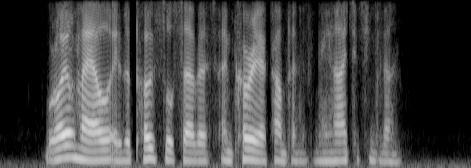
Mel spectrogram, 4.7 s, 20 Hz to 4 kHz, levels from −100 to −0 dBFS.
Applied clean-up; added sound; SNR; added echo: neural diffusion model UNIVERSE++.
